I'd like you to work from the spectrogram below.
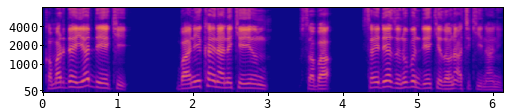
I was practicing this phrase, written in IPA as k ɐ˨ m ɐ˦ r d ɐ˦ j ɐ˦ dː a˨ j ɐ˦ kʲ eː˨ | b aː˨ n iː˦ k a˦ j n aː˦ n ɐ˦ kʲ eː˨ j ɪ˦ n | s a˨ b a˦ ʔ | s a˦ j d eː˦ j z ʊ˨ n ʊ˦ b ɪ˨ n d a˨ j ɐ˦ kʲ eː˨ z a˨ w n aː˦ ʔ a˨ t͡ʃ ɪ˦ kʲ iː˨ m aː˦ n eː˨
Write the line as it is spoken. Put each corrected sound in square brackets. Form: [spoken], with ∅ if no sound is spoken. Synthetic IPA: k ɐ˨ m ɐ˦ r d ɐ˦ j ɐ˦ dː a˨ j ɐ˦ kʲ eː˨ | b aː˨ n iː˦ k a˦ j n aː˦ n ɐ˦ kʲ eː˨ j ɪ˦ n | s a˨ b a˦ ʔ | s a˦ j d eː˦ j z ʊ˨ n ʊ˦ b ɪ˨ n d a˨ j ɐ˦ kʲ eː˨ z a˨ w n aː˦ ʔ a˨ t͡ʃ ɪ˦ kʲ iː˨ [n] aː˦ n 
